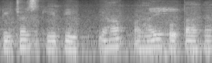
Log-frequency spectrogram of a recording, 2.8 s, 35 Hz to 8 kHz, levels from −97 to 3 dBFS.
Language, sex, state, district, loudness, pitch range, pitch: Hindi, male, Chhattisgarh, Raipur, -17 LUFS, 115-130 Hz, 120 Hz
